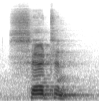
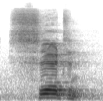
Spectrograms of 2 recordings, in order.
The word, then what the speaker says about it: certain: ख़ास ये है कि स्ट्रेस जो प्राइमरी है वो सी पर है. दूसरा, ये जो TAIN वाला पार्ट है इस वर्ड का, इसको प्रोनाउंस करना है T और N को मिला के. आप यूँ समझें कि TAIN में A और I नहीं है. So please listen to me when I pronounce the word. The word is certain, certain.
